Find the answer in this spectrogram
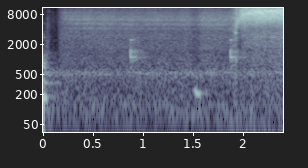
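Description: A woman blowing a slow, steady breath out through her lips, a soft airy rush: the blowing stage of a breath-work engaged exhale, meant to drain the air from the lungs.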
